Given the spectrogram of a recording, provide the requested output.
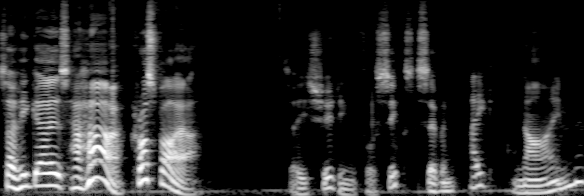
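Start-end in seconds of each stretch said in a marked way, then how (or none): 0.7-2.0 loud, put-on, silly German accent. Retelling what a man said during a game, in a silly German accent. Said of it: "silly German accent".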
